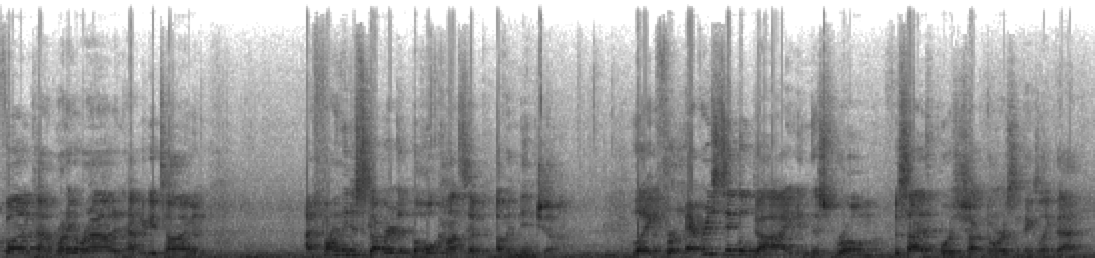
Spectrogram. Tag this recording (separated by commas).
Speech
